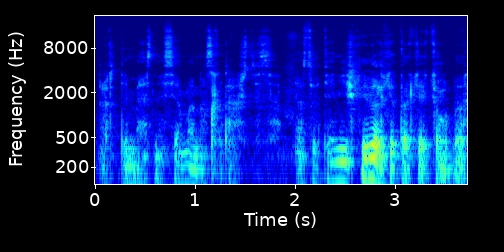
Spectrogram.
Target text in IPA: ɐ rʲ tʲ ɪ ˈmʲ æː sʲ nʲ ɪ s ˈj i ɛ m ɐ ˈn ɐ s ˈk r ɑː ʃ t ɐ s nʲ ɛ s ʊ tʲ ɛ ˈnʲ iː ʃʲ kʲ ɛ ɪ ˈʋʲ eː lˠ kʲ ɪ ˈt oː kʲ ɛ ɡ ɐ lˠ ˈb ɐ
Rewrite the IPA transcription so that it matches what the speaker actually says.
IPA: ɐ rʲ tʲ ɪ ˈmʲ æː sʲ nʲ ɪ s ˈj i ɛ m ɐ ˈn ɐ s ˈk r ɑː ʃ t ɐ s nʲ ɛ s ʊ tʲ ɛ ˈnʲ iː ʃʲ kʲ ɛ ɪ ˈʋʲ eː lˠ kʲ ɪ ˈt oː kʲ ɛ k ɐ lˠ ˈb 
